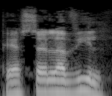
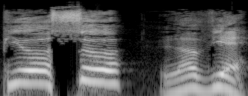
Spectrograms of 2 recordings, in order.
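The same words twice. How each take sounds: First: Peur sur la ville said with a proper final ville; corrected French pronunciation; French title. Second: Peur sur la vie said slow and high, mangled French, vie for ville; a clumsy attempt at French; French title attempt. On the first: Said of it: "Oh, you're right, actually". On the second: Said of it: "I'm not good at accents". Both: Shown as a demonstration.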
